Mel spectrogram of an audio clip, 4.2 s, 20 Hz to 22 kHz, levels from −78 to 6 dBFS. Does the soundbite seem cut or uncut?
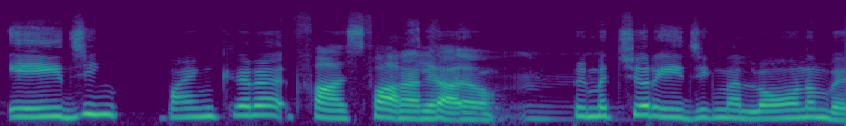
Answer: uncut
